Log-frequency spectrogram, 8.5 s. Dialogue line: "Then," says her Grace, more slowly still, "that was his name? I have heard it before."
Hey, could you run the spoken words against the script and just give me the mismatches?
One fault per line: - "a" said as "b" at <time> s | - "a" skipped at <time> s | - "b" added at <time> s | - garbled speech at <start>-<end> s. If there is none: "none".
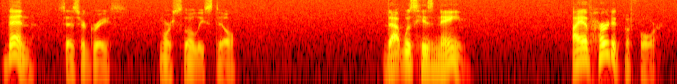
none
